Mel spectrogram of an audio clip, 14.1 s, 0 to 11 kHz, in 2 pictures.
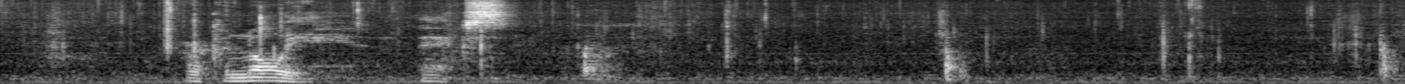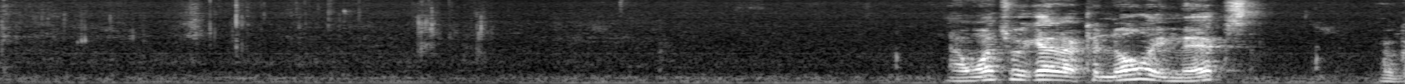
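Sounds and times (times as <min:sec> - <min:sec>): soft squishing of thick filling: 0:00.0 - 0:10.9.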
